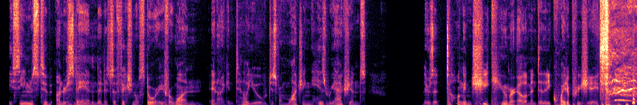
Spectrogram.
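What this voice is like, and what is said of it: Impression of a friend's dad. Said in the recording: “your dad impression, spot on. That's what Mr. Skafas sounds like for real.”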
